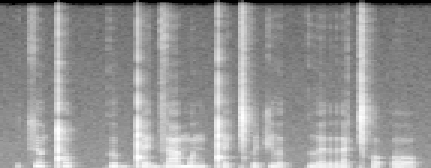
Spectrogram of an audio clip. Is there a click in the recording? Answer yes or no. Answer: yes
